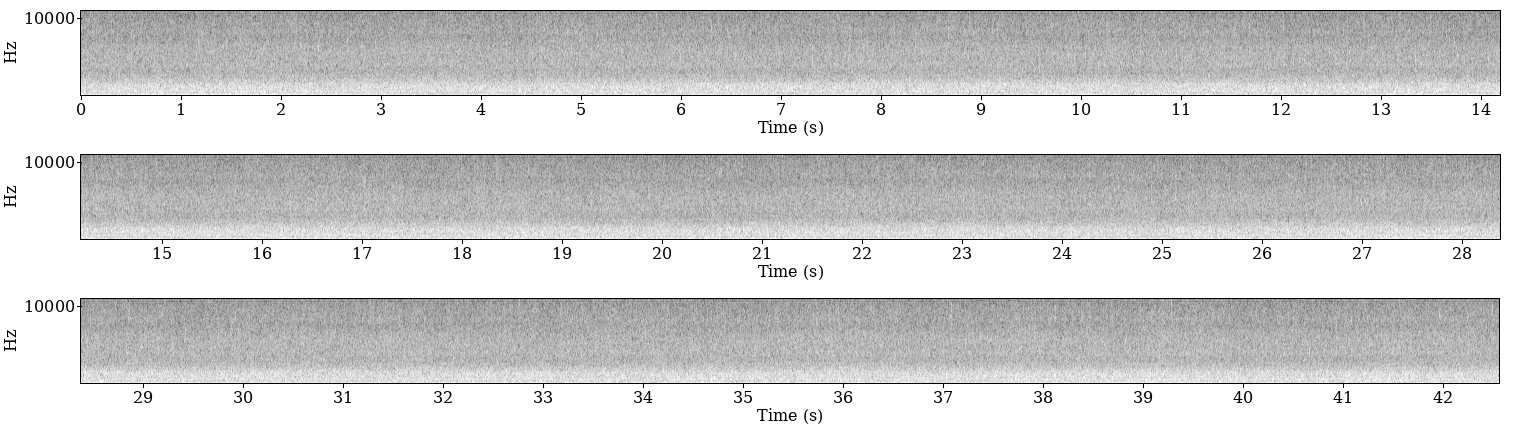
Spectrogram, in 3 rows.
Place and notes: Powers Island Hiking Trail, Sandy Springs, GA, USA - Rushing River
Another recording along Powers Island Trail. This time the recorder is a little closer to the water. There's a bit of traffic in the background, but it's mostly covered by the sound of the water. There are geese calling in parts of the recording. The sounds were captured by clipping the mics to a tree.
[Tascam DR-100mkiii & Clippy EM-272 omni mics]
